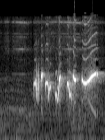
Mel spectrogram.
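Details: Ruby-throated bulbul song meant to stimulate caged birds: a short burst of fluty, tumbling notes that finishes on a drawn-out rising whistle, otherwise quiet.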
